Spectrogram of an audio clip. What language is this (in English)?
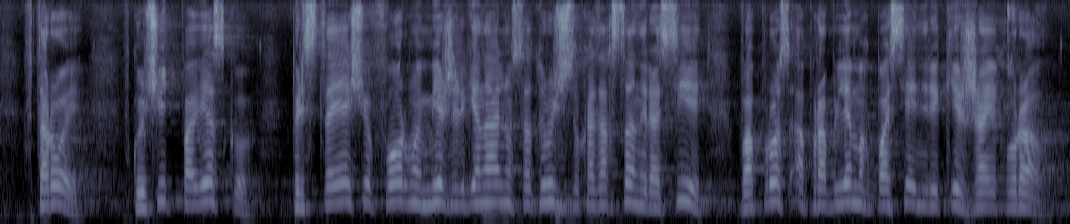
Kazakh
